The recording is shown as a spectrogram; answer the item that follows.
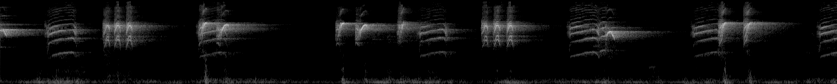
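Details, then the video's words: Sunbird song used for training young birds: a steady run of sharp, high, tinny phrases, some doubled into quick stuttering chirps, repeating roughly every second across the stretch. "MASTERAN KOLIBRI NINJA DAN TERAPI KONIN BAHAN"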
